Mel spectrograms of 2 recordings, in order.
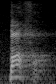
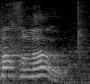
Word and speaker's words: buffalo: a big bull oh Buffalo ter confused yeah words that end you know like Buffalo or radio or vertigo you pronounce the O but when there is no o you don't add one understand yes I give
